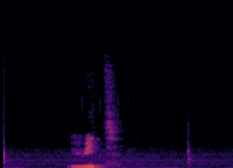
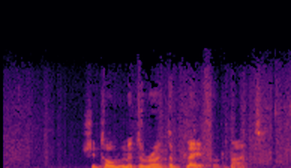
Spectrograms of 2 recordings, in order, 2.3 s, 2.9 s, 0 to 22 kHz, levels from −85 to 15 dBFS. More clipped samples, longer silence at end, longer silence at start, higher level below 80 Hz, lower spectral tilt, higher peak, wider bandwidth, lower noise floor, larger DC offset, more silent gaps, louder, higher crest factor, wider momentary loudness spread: neither; first, 0.45 s vs 0 s; about the same, 0.05 s vs 0.05 s; second, -70 dBFS vs -58 dBFS; about the same, -4.5 dB/octave vs -4.5 dB/octave; second, -20 dBFS vs -2 dBFS; about the same, 14 kHz vs 15 kHz; first, -64 dBFS vs -50 dBFS; neither; neither; second, -35 LUFS vs -23 LUFS; about the same, 22 dB vs 22 dB; first, 23 LU vs 13 LU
